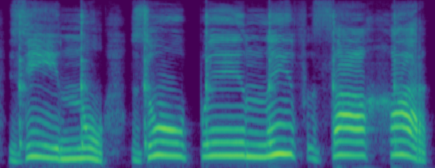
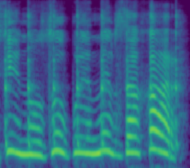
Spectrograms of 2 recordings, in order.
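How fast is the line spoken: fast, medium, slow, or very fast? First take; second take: slow; very fast. First: It is spoken slowly, syllable by syllable. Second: It is spoken at a very fast pace. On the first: "повільно по складах" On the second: "І дуже-дуже швидко"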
